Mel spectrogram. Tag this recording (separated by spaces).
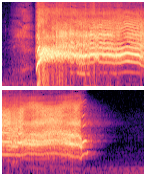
agony cry der-schrei exaggerated exaggerating female helmut horror human pain schreeuw schrei scream screaming screams shout shouting turn-down-the-volume-when-you-play-this vocal voice woman yell yelling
